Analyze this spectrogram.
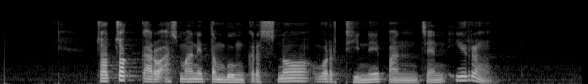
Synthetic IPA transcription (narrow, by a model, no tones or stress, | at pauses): t͡ʃɔt͡ʃɔkːaɾoʔa̰smanet̪əmbʊŋkɾəsnɔwərd̪̥i̤nepaɲt͡ʃɛniɾəŋ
